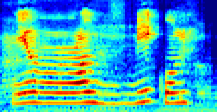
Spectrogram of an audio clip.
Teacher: Pada waktu mengidghamkan, suara harus ditasydidkan kepada huruf lam dan ro seraya menahan sejenak.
